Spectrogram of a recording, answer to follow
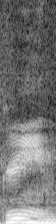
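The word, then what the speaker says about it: Greene: It's spelled like green, but with an E at the end. Yeah, you just put an extra E in there. Green.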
